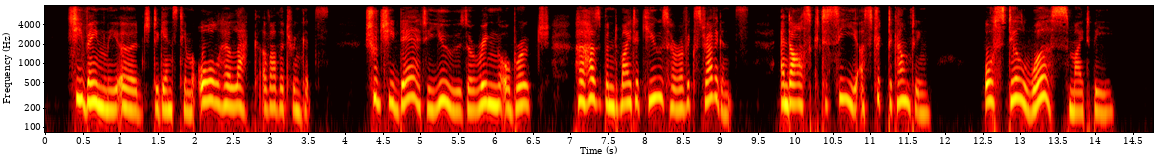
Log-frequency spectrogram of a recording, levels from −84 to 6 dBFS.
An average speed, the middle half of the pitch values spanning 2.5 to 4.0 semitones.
No: average, 160 wpm; average, 4.4 semitones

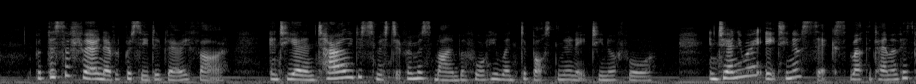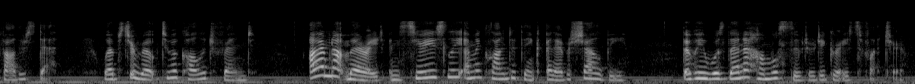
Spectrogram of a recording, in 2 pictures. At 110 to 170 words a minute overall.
No: fast, 205 wpm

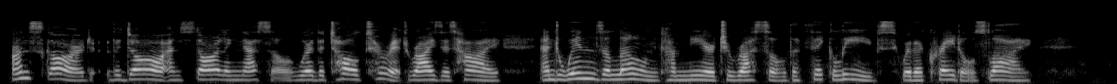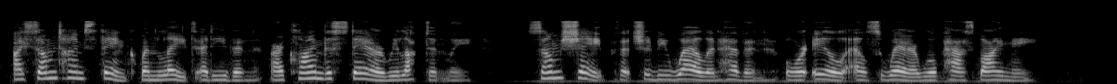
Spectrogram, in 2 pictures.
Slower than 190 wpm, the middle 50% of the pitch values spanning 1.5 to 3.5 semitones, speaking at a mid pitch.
No: average, 140 wpm; average, 3.2 semitones; high, 205 Hz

